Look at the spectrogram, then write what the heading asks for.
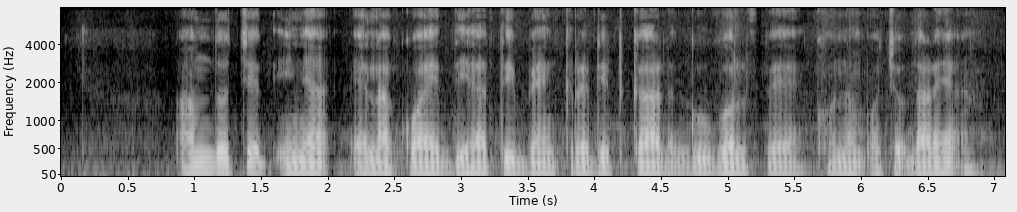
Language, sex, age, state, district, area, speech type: Santali, male, 18-30, Jharkhand, East Singhbhum, rural, read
